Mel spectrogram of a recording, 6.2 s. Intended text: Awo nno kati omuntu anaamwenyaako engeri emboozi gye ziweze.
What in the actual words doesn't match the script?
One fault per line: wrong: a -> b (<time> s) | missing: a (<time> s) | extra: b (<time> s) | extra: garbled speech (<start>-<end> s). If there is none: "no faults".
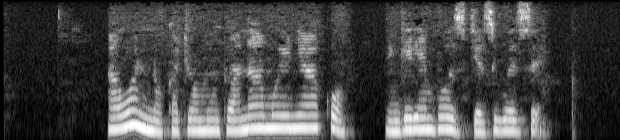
no faults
